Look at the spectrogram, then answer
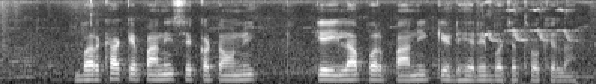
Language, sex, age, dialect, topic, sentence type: Bhojpuri, male, 18-24, Southern / Standard, agriculture, statement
